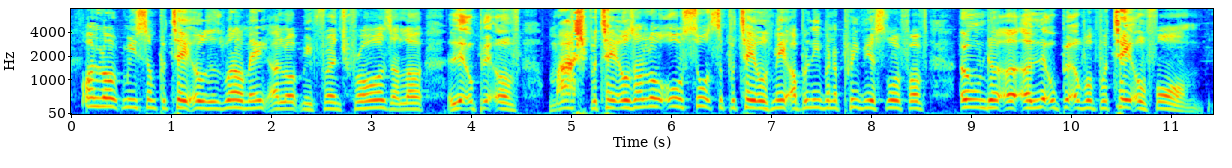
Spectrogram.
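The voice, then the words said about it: Terrible put-on accent. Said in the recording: “that accent is terrible”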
